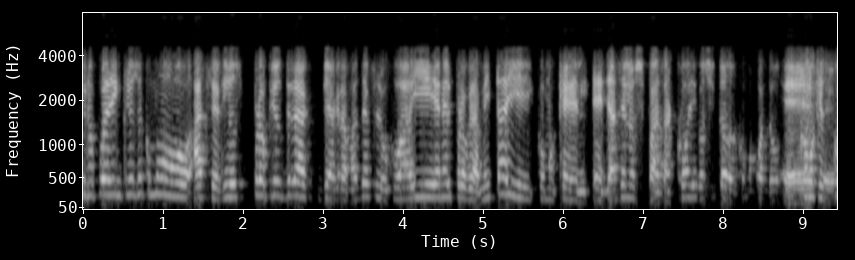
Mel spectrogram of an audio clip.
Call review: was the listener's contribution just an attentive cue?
Yes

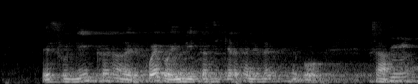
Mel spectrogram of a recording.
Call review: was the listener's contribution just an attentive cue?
Yes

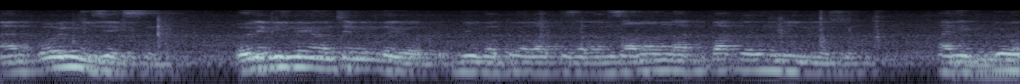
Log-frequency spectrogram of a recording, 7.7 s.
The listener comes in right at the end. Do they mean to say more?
No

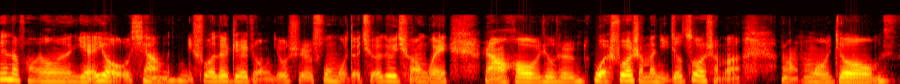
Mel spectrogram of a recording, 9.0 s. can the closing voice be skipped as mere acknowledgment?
Yes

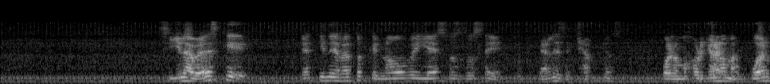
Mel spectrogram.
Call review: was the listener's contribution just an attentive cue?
Yes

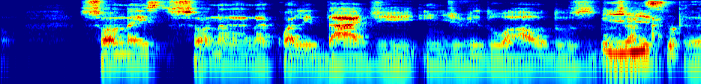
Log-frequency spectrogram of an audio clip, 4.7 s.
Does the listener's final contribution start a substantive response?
Yes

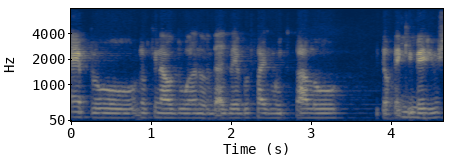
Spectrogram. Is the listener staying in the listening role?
Yes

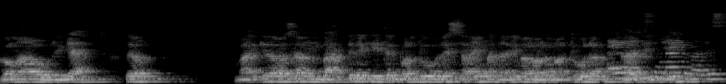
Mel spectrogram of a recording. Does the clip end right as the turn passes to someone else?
Yes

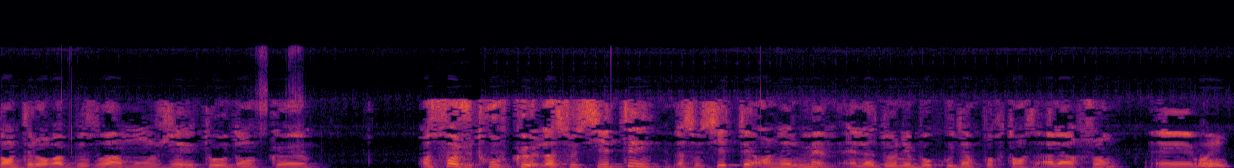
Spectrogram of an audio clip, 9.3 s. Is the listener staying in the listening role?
Yes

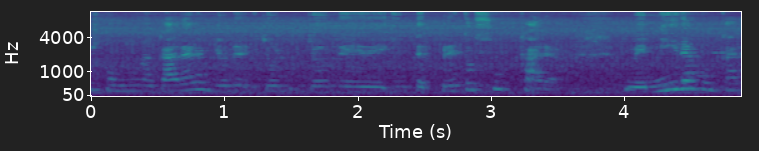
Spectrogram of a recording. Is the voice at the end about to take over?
No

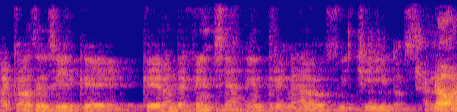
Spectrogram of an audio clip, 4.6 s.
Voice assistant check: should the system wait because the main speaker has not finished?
No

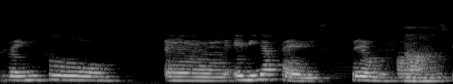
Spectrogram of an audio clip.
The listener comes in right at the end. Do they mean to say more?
Yes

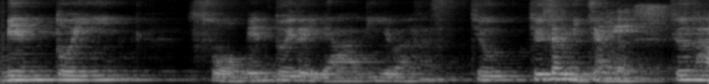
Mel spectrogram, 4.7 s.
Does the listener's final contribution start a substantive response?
No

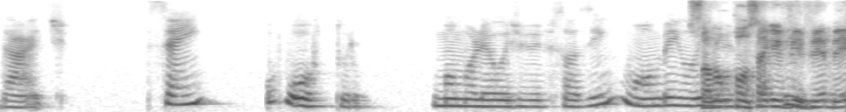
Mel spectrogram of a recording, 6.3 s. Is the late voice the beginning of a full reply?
Yes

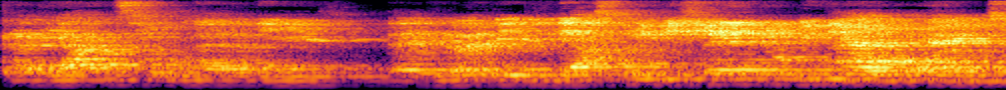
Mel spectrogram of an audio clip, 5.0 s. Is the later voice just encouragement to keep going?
Yes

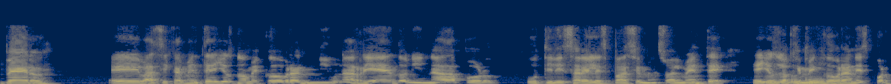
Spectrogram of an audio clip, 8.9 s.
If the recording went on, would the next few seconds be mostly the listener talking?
No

